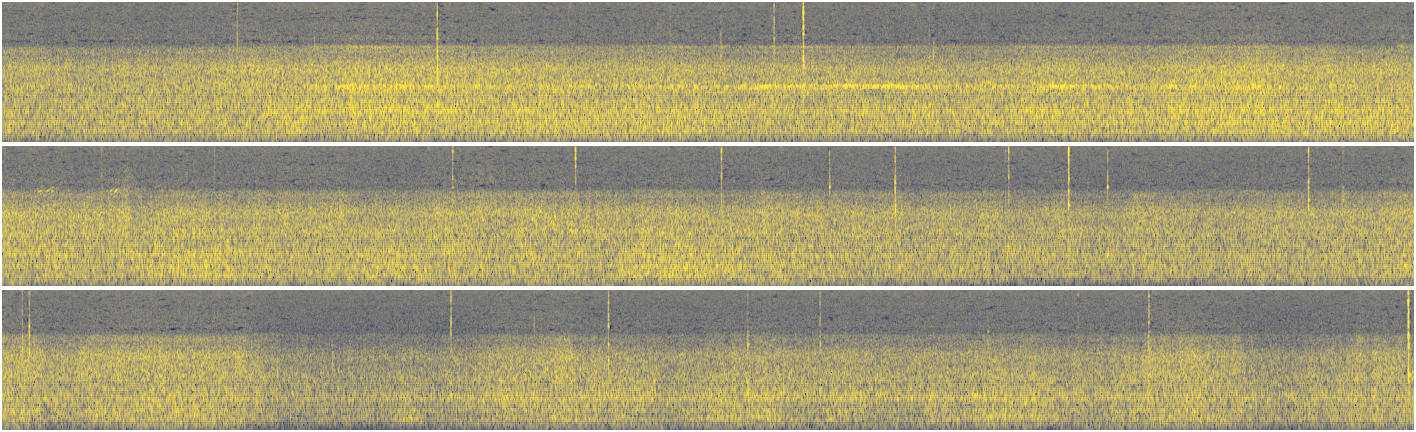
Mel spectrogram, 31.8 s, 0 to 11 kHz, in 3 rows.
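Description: Steady rush of wind over the microphone in paraglider flight, easing a little about 23 seconds in. A faint high steady tone sits under it for several seconds near the start, and there are a few faint ticks.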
